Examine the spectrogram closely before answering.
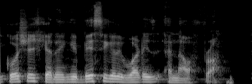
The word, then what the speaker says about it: Anaphora: Topic number 13 discuss करेंगे जी जिसका नाम है जी एनाफरा। कुछ लोग इसको प्रोनाउंस करते हैं एनाफोरा। बेसिकली इसकी जो रियल प्रोनंसिएशन है ना वो है एनाफरा।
